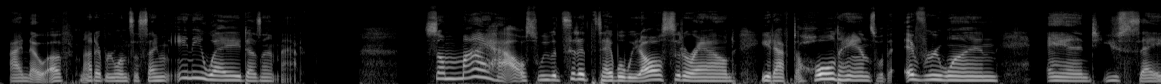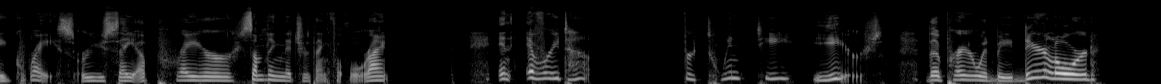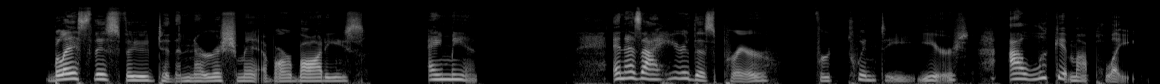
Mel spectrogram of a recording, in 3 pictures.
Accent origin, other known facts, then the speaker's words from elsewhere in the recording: the South, United States; accent: Southern; I'm from the South. If you're listening to this, you're probably like, "Duh, I hear the cornbread in your accent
